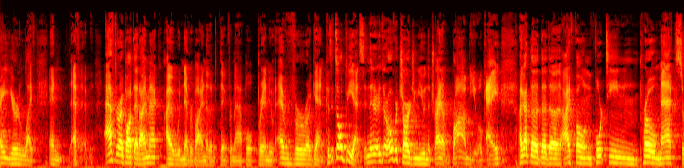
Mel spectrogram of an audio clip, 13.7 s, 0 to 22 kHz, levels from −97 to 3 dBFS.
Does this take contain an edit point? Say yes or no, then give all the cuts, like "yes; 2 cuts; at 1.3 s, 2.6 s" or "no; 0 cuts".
no; 0 cuts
